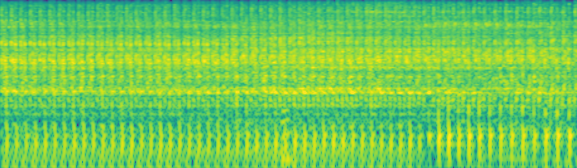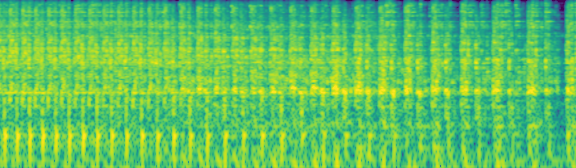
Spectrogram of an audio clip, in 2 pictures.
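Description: A steam engine fitted with a new big stainless valve runs on little steam, a fast, even chuffing beat that stays close and loud throughout, slightly irregular and easing toward the end.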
